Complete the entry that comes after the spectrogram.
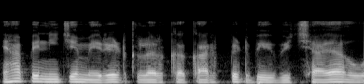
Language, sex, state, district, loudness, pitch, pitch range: Hindi, male, Jharkhand, Ranchi, -16 LUFS, 110 Hz, 105-120 Hz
